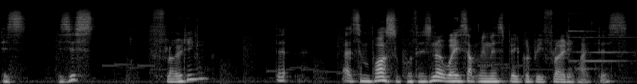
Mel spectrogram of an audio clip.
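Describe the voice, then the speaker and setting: A woman's voice: very deep voice, expressive, normal speed, a little mellow, faint music behind. A woman streamer reading a video game's text aloud in a subdued way, with casual asides. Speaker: let's-play streamer.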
